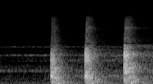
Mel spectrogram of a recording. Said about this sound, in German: Er hatte seine Augen noch nicht lange geschlossen, als seine Mutter an der Tür klopfte, um Tom zum Abendessen zu holen.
